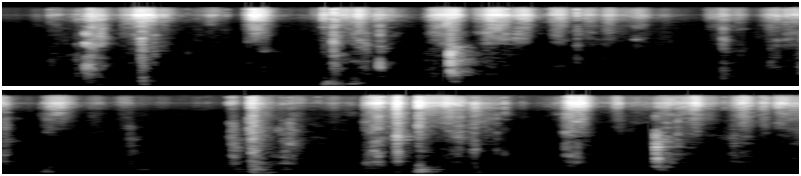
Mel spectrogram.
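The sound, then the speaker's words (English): Playing cards handled and drawn from a deck, a quiet run of dry, papery flicks, slides and rustles coming in many short bursts with brief pauses, no voices over them. “let me pull a card for you.”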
